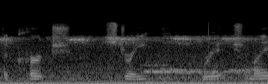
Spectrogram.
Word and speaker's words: Kerch: I believe it's pronounced the Kerch Strait Bridge.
